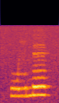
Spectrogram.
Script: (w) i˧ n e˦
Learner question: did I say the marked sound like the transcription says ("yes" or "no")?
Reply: yes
